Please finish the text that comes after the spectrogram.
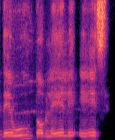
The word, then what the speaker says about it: Dulles: Se escribe D-U-L-L-E-S, se pronuncia Dulles.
